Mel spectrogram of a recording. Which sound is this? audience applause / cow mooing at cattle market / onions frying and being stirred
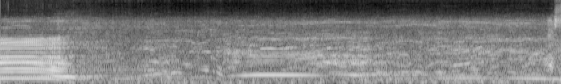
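cow mooing at cattle market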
